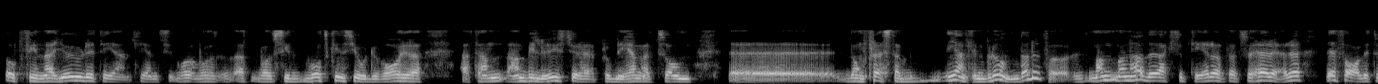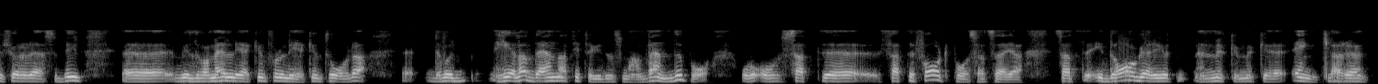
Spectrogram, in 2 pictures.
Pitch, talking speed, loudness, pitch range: 150 Hz, 170 wpm, -23 LUFS, 140-175 Hz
